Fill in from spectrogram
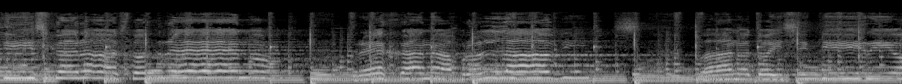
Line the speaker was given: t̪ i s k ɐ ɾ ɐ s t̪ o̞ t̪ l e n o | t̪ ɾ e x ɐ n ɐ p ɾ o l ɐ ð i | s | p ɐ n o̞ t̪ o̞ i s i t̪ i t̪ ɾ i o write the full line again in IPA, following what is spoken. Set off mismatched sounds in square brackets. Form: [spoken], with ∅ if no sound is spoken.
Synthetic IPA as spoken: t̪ i s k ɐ ɾ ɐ s t̪ o̞ t̪ [ɾ] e n o | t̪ ɾ e x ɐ n ɐ p ɾ o l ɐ [v] i | s | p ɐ n o̞ t̪ o̞ i s i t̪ i [∅] ɾ i o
